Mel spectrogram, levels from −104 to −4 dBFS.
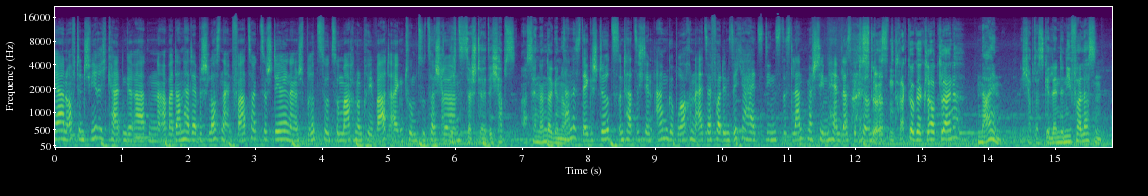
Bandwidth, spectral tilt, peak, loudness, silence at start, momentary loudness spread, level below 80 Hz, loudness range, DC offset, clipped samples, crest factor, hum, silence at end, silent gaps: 16.5 kHz; -4 dB/octave; -6 dBFS; -26 LUFS; 0 s; 6 LU; -40 dBFS; 2 LU; under 0.1%; under 0.1%; 20 dB; none; 0 s; none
